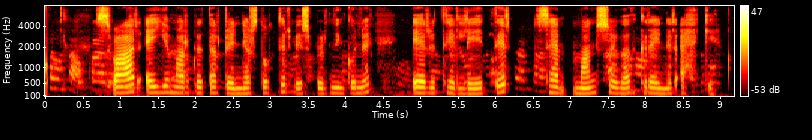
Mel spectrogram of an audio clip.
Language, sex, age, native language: Icelandic, female, 60-69, Icelandic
